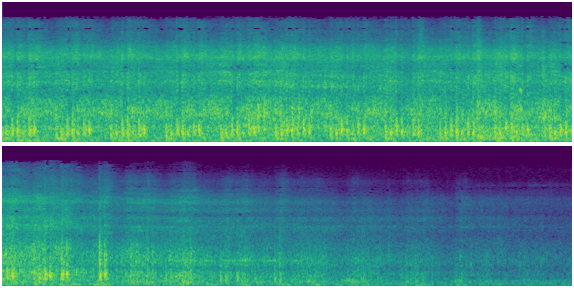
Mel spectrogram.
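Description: Container wagons of a freight train rolling past, with the wheels clicking rhythmically over the rail joints. About ten seconds in there is one sharp clack, and the rumble then fades away as the end of the train moves off.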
